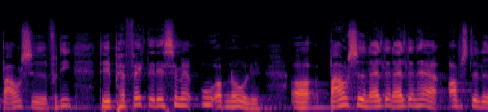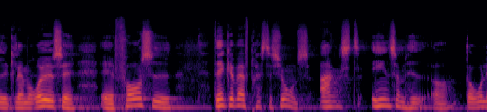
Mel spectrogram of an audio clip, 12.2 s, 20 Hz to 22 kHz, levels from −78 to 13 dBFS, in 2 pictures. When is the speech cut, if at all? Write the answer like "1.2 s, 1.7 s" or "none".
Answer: 4.9 s, 8.7 s, 9.2 s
